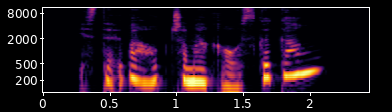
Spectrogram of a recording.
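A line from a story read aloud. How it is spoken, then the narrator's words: Muttering to herself. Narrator (German): murmelte vor sich hin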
